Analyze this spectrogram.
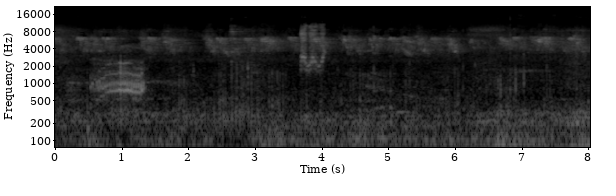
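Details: A stray tortoiseshell cat in Morocco, seeking affection like a white cat nearby, gives one short mid-pitched meow near the start, then stays quiet under a steady outdoor rumble and scattered scraping sounds.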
